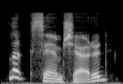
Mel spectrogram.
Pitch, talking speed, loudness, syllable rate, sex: 160 Hz, 145 wpm, -14 LUFS, 4.2 syllables/s, male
